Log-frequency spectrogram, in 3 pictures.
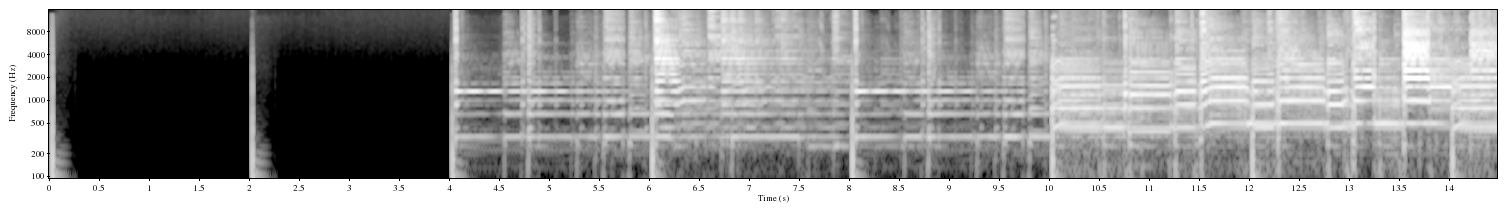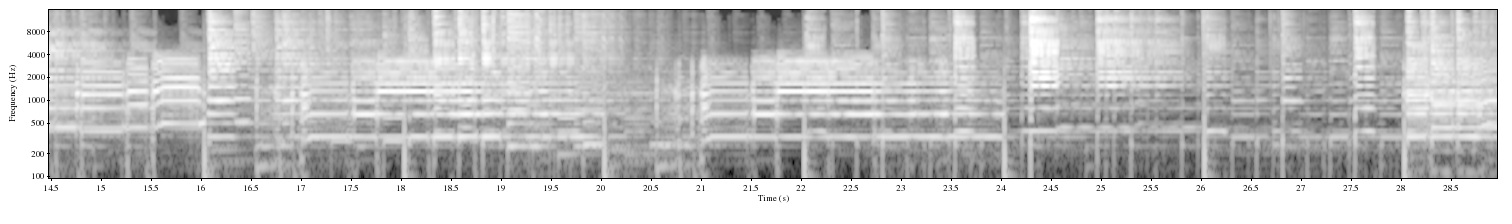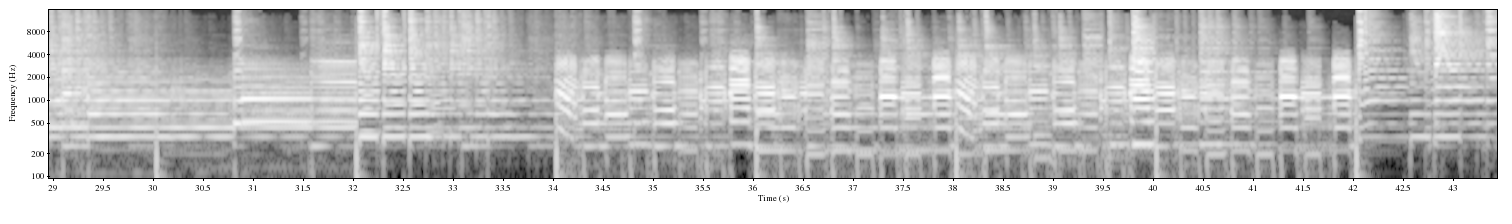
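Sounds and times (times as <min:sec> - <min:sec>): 
two guitars improvising: 0:04.0 - 0:43.4.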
